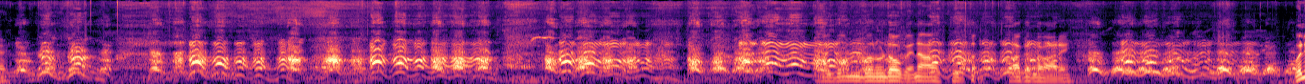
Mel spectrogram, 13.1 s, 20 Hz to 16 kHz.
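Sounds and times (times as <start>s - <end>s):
dogs barking and whining: 0.0s - 13.0s.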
